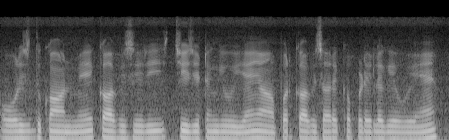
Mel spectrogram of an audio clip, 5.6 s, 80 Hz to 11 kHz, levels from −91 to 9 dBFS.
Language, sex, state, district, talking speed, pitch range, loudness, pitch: Hindi, male, Uttar Pradesh, Shamli, 190 wpm, 110-115 Hz, -19 LUFS, 115 Hz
